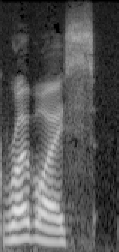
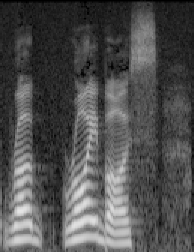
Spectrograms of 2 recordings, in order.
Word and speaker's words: rooibos: Which is interesting, because most people who drink rooibos, I'm saying that wrong, rooibos. – There you go. That's it.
